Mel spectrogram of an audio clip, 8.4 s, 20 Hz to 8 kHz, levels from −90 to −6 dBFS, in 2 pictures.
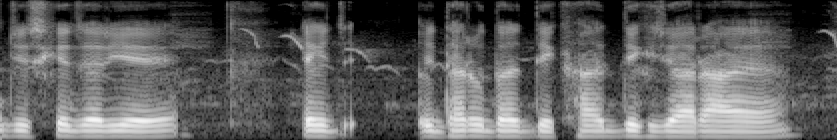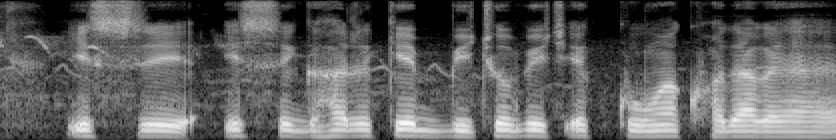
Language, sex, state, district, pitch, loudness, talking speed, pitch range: Hindi, male, Chhattisgarh, Kabirdham, 115 Hz, -18 LUFS, 115 wpm, 110-120 Hz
